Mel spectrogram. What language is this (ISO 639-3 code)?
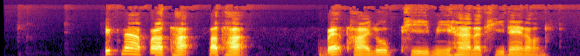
tha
